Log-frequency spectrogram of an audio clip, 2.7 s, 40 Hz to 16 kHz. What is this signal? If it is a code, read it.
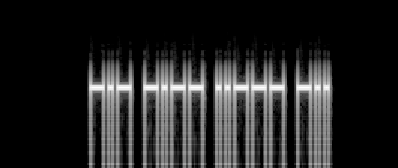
Morse code, heard as a keyed tone, about 40 wpm, 700 Hz. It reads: KY2D
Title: Call Signs - 40wpm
